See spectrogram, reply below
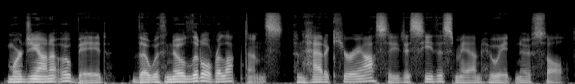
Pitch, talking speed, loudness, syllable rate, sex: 110 Hz, 200 wpm, -20 LUFS, 5.6 syllables/s, male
